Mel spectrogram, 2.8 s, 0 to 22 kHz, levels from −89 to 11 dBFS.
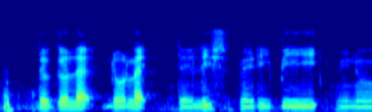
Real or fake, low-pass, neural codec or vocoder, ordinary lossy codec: fake; 7.2 kHz; codec, 16 kHz, 16 kbps, FunCodec, trained on Chinese and English, 50 frames a second; AAC, 48 kbps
